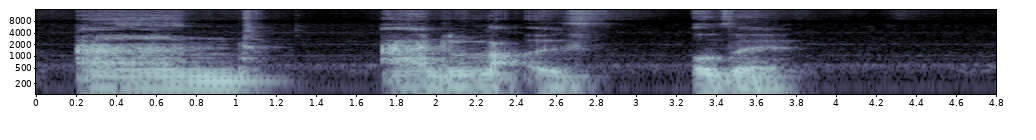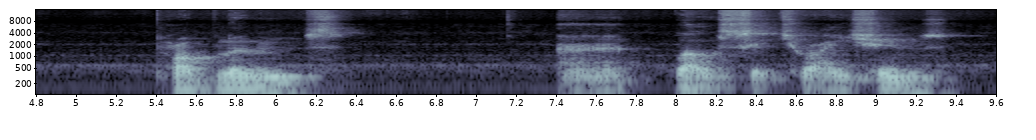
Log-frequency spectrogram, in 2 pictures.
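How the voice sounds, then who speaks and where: A man's very deep, low voice at a very slow pace, fairly even in intonation, with long, frequent pauses and music in the background. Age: adult. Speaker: livestreamer. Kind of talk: casual monologue.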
